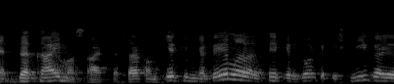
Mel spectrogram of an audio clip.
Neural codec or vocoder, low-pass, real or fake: codec, 16 kHz in and 24 kHz out, 1.1 kbps, FireRedTTS-2 codec; 5.4 kHz; fake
